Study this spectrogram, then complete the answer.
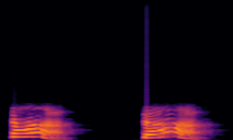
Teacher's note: so very voiced not plosive at all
